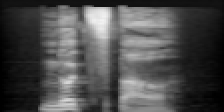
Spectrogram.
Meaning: available, usable, utilizable
- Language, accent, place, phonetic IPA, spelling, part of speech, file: German, Germany, Berlin, [ˈnʊt͡sbaːɐ̯], nutzbar, adjective, De-nutzbar.ogg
